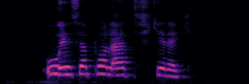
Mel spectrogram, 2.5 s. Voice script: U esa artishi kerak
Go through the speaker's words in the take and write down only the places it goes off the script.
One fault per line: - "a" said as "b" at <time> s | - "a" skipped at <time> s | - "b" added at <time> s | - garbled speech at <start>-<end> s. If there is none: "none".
- "pol" added at 1.0 s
